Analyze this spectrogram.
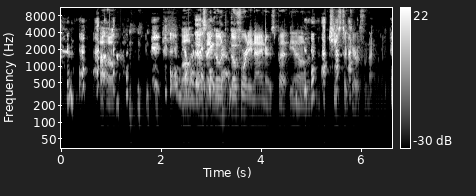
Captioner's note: laughs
